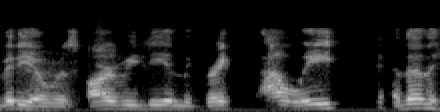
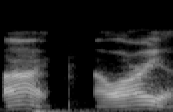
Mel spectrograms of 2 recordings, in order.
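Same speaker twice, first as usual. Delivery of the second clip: slow, dull, lifeless voice, drawn out, utterly bored; 2 semitones lower than usual. Comparing a changed wrestler to a cartoon figure: boring Squidward voice. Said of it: "he's like Squidward".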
